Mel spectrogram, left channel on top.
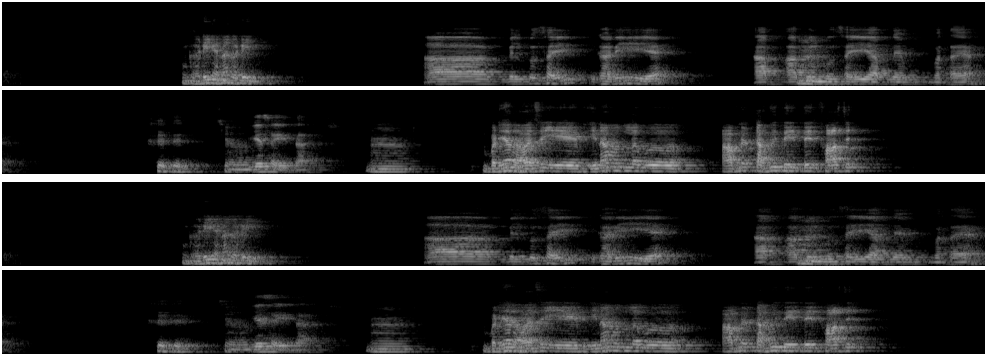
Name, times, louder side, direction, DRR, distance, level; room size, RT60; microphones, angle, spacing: voice 1, 1.8-2.6 8.0-8.3 12.1-12.6 13.5-13.9 14.6-16.6 17.0-18.3, left 3 dB, 70° left, 4 dB, 1.0 m, -30 dB
voice 2, 4.2-6.6 7.5-9.7 11.3-11.7 12.3-12.9, left 2 dB, 45° left, 5 dB, 1.0 m, -34 dB
8.1 x 5.6 x 4.6 m, 0.78 s
head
